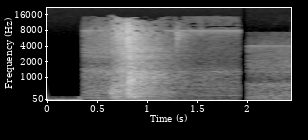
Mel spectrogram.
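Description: A single heavy thud from a cardboard box striking the arms of a dual-arm robot as they catch it, coming about a second in and dying away over about a second.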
